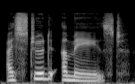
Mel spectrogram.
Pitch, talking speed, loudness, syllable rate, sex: 200 Hz, 135 wpm, -16 LUFS, 4.7 syllables/s, female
